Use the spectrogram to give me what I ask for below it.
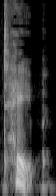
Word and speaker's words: tape: we would pronounce it tape the letters make these sounds t a p we don't pronounce the e at the end of the word tape all the e does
